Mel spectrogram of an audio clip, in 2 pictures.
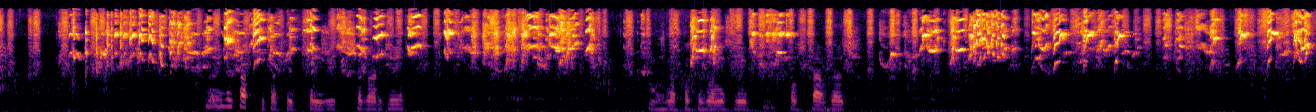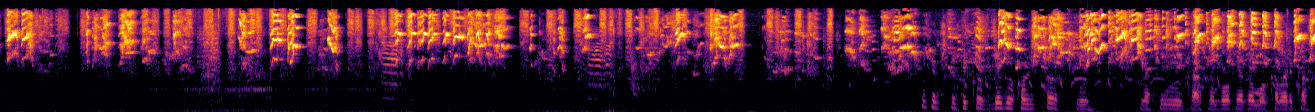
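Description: Small finches chirp and twitter busily close by.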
